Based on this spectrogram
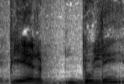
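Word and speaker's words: Pierre Boulle: Pero bueno, la original protagonizada por Charlton Heston y poca gente lo sabe, pero basada en la novela homónima de Pierre Boulez se pronuncia.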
